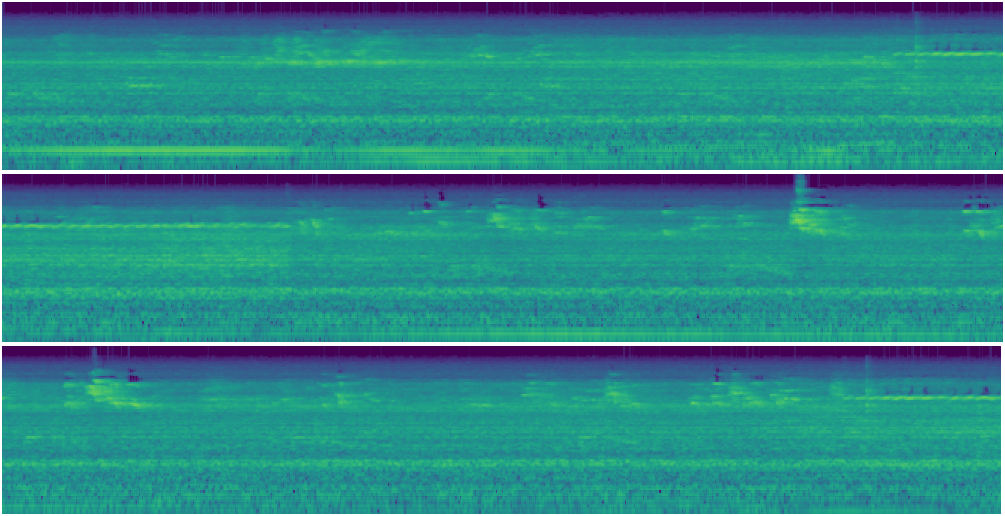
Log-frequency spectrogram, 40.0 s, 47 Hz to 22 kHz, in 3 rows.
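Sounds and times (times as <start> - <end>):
birds chirping: 0.0 - 25.1, 26.0 - 40.0
bird trilling: 11.3 - 17.8, 36.2 - 40.0.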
